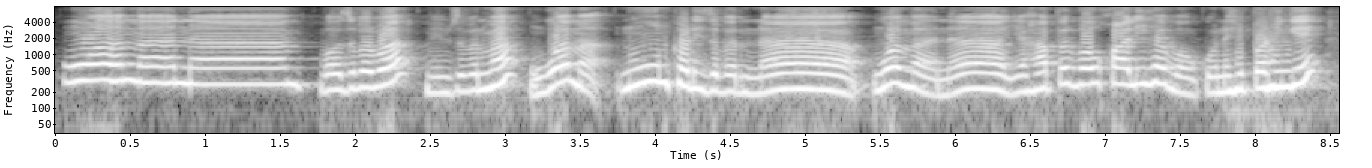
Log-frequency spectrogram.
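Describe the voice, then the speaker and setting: A woman teaches Quran recitation. She talks at an unhurried pace, spelling out syllables and chanting the verses slowly with long drawn vowels. Her quicker explanations come in between the chanted parts. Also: a little high, darkish tone.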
